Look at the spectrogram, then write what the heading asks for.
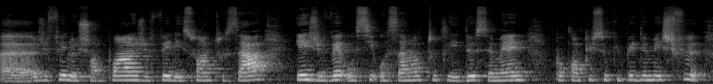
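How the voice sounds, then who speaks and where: The voice has a monotone, flat intonation at a moderate pace. Both noticeable background noise and audible room echo come through. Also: woman. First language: English (speaking French). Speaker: vlogger. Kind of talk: opinion vlog monologue. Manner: hesitant, many fillers.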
